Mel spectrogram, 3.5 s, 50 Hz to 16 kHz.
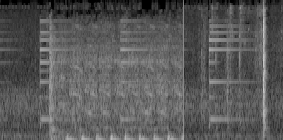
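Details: MK6 Golf R after reassembly, first start attempts, priming oil: even starter cranking, about eight strong compression pulses near three per second, then stops; healthy crank with no fire.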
